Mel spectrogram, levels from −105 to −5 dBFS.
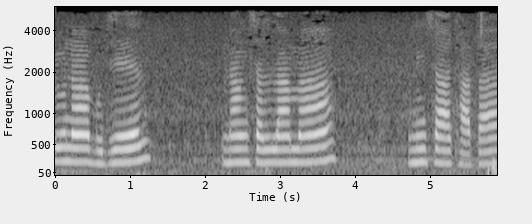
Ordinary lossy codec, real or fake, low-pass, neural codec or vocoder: MP3, 24 kbps; real; 5.4 kHz; none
